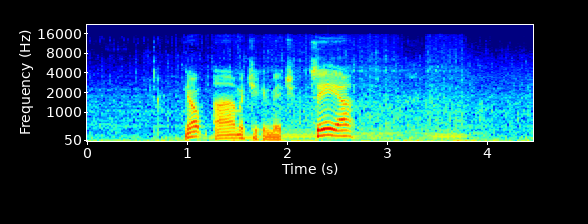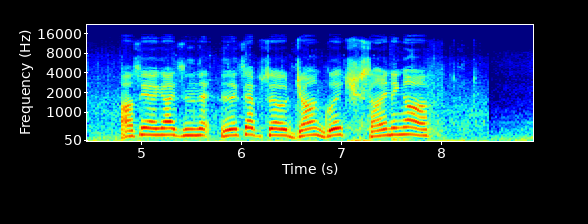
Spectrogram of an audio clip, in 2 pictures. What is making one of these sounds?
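A motorcycle engine revs up and down while riding.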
